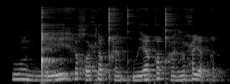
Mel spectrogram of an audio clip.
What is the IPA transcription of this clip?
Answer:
w ũ ŋ͡ǃ eː h ʏ χ o ħ ɾ ʉ qʰ ẽ kʷʼ eː q u qʰ ũ l ũ ħ i q

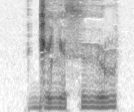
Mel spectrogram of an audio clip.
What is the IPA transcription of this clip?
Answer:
ɡʲ ø lʲ ɵ θ ʉ ɭ

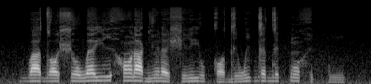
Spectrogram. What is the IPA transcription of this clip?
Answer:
b a˧ d ɔ˧ ʃ o˧ w ɛ˦ j i˦ h ɔ̃˦ ɾ a˦˨ ɡ ĩ˧ ɾ ɛ˨ ʃ i˨˦ j u˧ k ɔ˨ d i˧ w i˦ ɡ ɛ˦ d e˦ k͡p ũ˦˨ h i˨˦ k͡p i˧

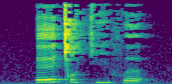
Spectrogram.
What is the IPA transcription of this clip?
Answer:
ɛ ǀ ʊ c i f ə

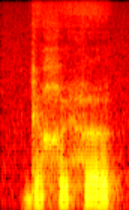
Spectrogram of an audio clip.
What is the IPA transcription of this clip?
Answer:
ɡ ɛ χ ɘ h ɐ

